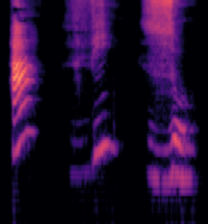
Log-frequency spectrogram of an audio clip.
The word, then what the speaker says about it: avisou: Embora pronuncie a palavra com som de Z. Avisou.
